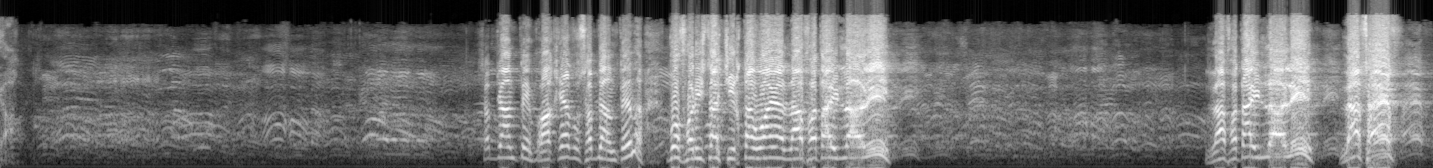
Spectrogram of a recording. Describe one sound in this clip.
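A man speaks passionately through a loudspeaker, his voice rising to loud, fervent calls.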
